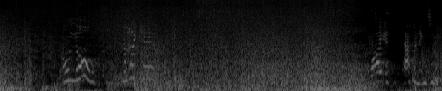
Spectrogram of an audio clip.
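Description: A young woman speaks in a frightened, distressed voice.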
